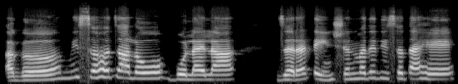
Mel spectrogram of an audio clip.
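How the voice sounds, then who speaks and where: A woman's voice: fairly high pitch, takes it slowly, sharp tone, dry recording, clean studio sound. A woman voicing a cheerful, teasing young man who jokes with his friend's wife. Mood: probing. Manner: teasing, playful.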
